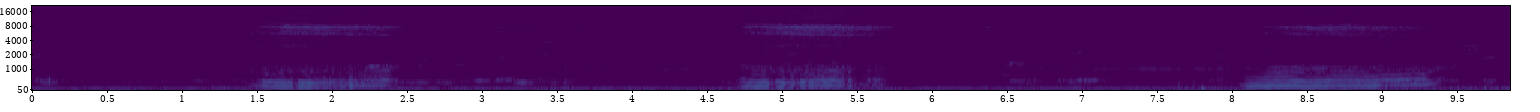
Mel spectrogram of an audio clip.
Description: Our big boy cat, Jez Bear, sound asleep and snoring, Happy puss.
